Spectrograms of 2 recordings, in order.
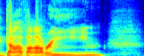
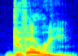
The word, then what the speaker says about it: devarim: When you move the syllable, you can't do that anymore. You can't say davarim. You just say naturally devarim.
